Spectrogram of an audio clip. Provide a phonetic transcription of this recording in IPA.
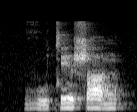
ɣ u˨˩˨ c e˧ ʂ a˧ ŋ

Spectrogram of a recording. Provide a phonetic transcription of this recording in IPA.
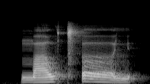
m a w t͡sʼ əː lʲ

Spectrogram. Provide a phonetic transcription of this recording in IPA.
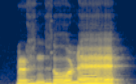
ɭ ɛ̤ n ə̤ ɾ o ɳ ɛ

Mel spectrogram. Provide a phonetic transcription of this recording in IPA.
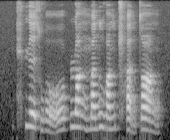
t͡ɕʰ ɥ ɛ˥˩ s w ɔ̰˨˩˦ | ɻ ɑ˥˩ ŋ m a˧˥ n l w ɑ˧˥ ŋ ʈ͡ʂʰ a̰˨˩ n t̪ ɑ˥˩ ŋ

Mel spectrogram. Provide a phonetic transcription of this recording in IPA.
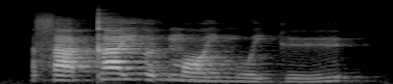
s aː˧ k̚ t̪ aː˥ j l ɵ˨˥ t̚ m ɔː˧ j m uː˨˩ j k yː˨˥

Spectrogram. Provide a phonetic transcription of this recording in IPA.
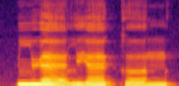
l ɥ ɛ˥˩ l j ɛ˥ k ə˥ n

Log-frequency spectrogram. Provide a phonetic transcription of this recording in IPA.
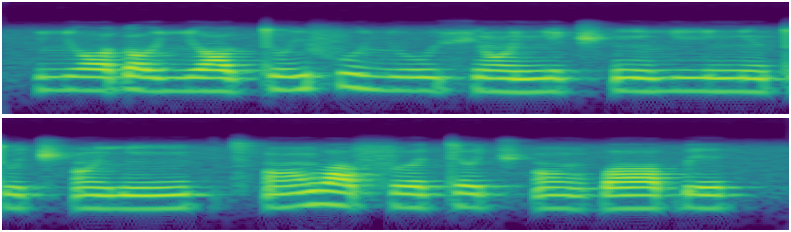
ʎ ɔ ɗ ɔ ʎ ɒ tʷ i f u ʎ u ç ɔ̃ ɲ ɪ t͡ʃʼ ĩ ʎ i ɲ ĩ tʷ ɪ t͡ʃʼ ɔ̃ ʎ ĩ | t͡sʼ ɔ̃ β ɒ f ɵ t ɵ t͡ʃʼ ɔ̃ ɡ͡b ɒ ɓ ɪ

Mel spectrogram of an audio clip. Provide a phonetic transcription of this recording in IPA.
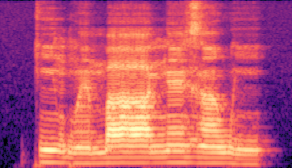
k ĩ˦ ɡʷ ɛ̃˧ m aː˦ ŋ ɛ̃˦ ɣ ã˦ w ĩ˨

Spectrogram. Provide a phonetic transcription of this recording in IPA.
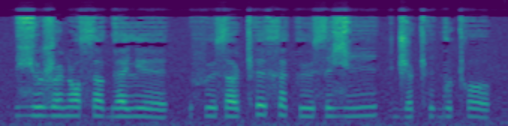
ʑ y ʐ ɜ ɳ ɔ s ɜ ɡ ɛ lʲ e | f y s ɜ ʈʰ e x ɛ k y s i ʑ i | d͡ʒ ɜ ʈʰ i ɡ u ʈʰ ɤ

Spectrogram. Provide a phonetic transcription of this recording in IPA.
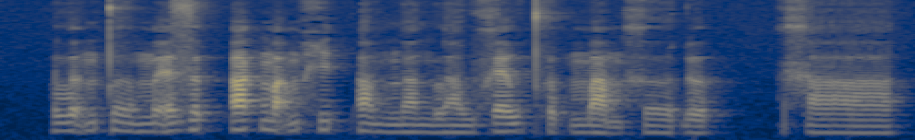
l ə̰˧˥ n t̪ ə̤ː˨˩ m ɛ̰˧˥ z ə˦˥ t̚ ʔ a˦˥ k̚ m a̰˧˥ m h i˦˥ t̚ ʔ a̤˨˩ m n a̤˨˩ n l a̤˨˩ w x ɛ˧ w t̪ʰ ə˨˩ p̚ m a˧˩ m x ə̤ː˨˩ ɗ ə˨˩ p̚ | x a̤ː˨˩

